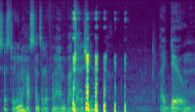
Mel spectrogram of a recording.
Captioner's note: chuckling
